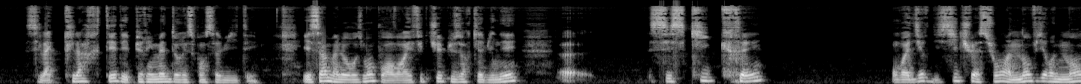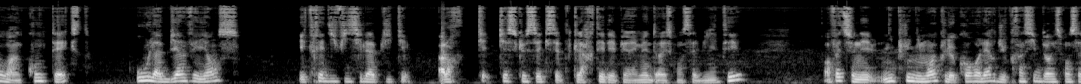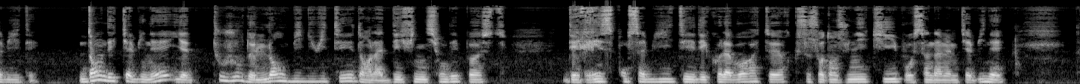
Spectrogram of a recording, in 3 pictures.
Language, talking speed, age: French, 170 wpm, 20-39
